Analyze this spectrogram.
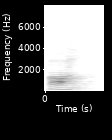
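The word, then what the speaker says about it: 啊: This character is pronounced ah, ah, ah.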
